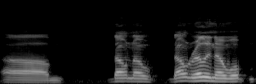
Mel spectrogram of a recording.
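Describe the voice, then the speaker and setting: A man from Alabama talks casually as a podcast guest, telling stories with lively energy though he halts, restarts sentences often, and uses many fillers. His mid-range voice is smooth, and the recording is dry.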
